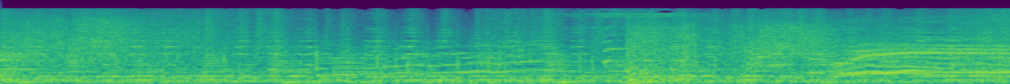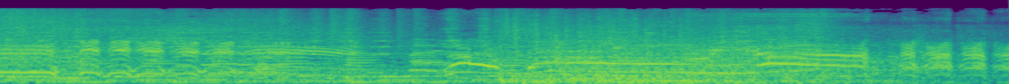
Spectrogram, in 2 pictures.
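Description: Cartoon orchestral score playing, with a character yelling and wailing from about four seconds in, and a crash sound effect.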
